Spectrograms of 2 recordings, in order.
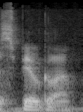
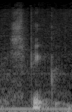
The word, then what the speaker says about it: Spiegelau: So we should drink this out of a wheat glass, which I have one, or a A Spielglau. Spiegelau.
